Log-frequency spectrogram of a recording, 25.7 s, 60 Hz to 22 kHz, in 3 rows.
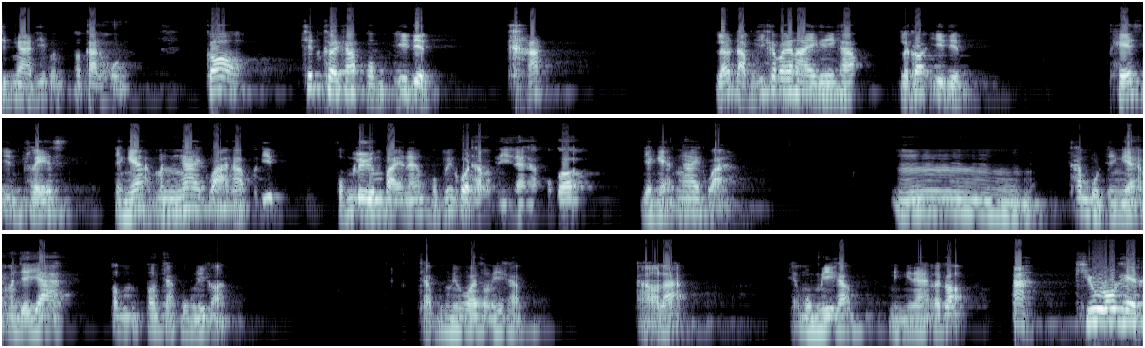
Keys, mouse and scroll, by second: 0.6 scroll up 2, 0.7 middle click, 1.5 space, 1.7 click, 3.3 click, 4.5 click, 6.0 click, 6.2 click, 7.6 click, 8.9 click, 9.9-11.1 scroll up 2, 10.9-13.3 middle drag, 13.7-14.9 scroll up 3, 14.7 middle click, 17.7 scroll up 1, 19.1 m, 19.8 click, 19.8 m, 21.5 click, 21.9-22.3 scroll up 1, 22.1-24.7 middle drag.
